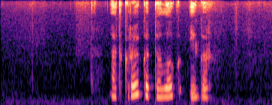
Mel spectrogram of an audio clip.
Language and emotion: Russian, neutral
